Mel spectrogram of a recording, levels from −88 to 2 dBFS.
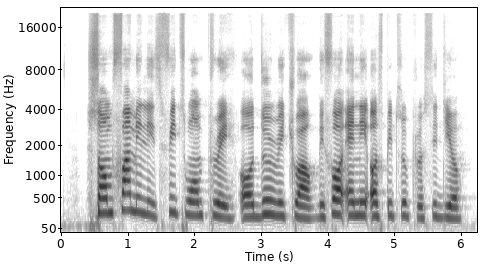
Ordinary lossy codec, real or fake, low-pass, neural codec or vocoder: none; fake; none; autoencoder, 48 kHz, 128 numbers a frame, DAC-VAE, trained on Japanese speech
